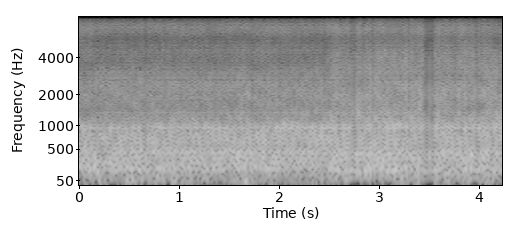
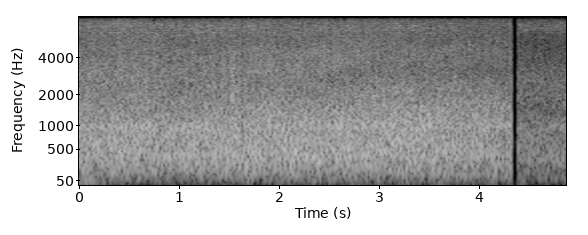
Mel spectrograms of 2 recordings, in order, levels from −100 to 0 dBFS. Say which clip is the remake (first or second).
first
